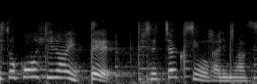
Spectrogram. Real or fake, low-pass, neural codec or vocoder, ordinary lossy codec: fake; none; codec, 16 kHz, 1 kbps, X-Codec, HuBERT features, trained on general audio; none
